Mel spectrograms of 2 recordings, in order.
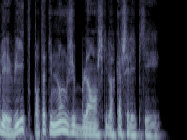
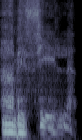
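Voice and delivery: soft, slow murmured insult; 5 semitones higher, 7 dB quieter, slower than usual. A narrator's reading. A fox-woman murmuring an insult at Matt. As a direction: breathe the word with contempt. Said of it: "murmura une des femmes".

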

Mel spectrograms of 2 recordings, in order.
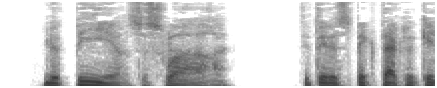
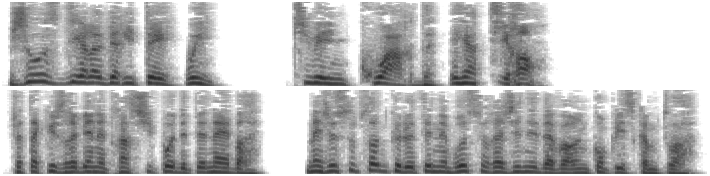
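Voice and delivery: higher-pitched, bold denunciation; defiant accuser; 10 semitones higher than usual. Acted. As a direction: throw the accusation in the tyrant's face. Egwene accuse Elaïda avec aplomb. (accusation lancée avec défi)

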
